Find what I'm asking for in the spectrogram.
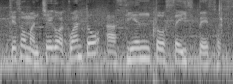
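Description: Music plays in the background. The speaker moves at a fairly slow pace. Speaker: vlogger. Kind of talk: casual vlog chat. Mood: playful, joking. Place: shop. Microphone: phone near.

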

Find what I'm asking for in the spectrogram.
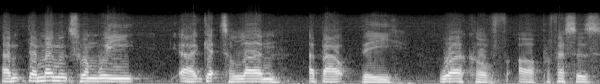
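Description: A man uses an ordinary speaking voice at a medium pitch, fairly slow, with ordinary pitch variation. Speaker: host introducing the lecturer. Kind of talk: formal introduction. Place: hall.

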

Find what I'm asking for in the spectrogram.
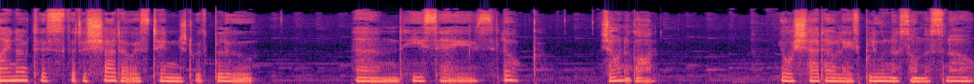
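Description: Over faint background music, a woman in a put-on character voice speaks slowly with long, frequent pauses, little pitch movement, vocal fry, a husky, rough edge and a dark, mellow tone. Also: fairly low pitch for a woman.

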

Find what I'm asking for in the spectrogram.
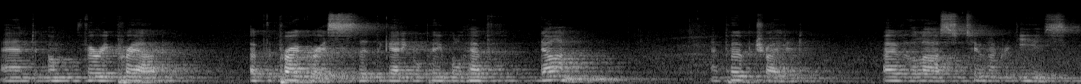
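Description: Very slow with long, frequent pauses, a woman speaks in a fairly low voice amid audible room echo and light background noise. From Sydney, Australia (Alexandria). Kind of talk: ceremonial welcome speech. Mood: proud, warm, measured. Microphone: handheld.

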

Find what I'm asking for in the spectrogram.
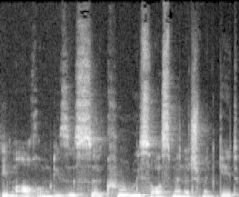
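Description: A somewhat breathy man with a dark, mellow tone, moderate pace and fairly even intonation. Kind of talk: casual educational chat.

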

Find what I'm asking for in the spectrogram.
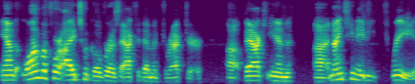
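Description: The delivery has an enthusiastic tone, very wide pitch swings and a moderate pace. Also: man. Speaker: anthropology museum curator. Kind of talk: virtual museum tour presentation. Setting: video call. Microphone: webcam.

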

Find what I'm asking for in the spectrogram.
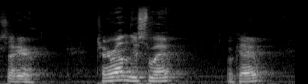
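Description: A man with an American accent and a fairly high pitch speaks amid audible room echo. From US Midwest. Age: 20s. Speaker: streamer. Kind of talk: casual chat. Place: kitchen. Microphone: lapel.

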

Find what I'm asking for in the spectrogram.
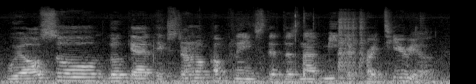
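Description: A man speaking at a fairly slow pace amid noticeable background noise. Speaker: police officer. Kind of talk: briefing presentation. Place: meeting room.

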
